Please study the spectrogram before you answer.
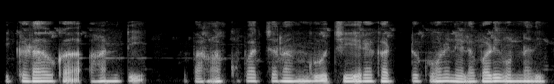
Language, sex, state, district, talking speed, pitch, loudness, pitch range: Telugu, male, Telangana, Mahabubabad, 95 wpm, 145 Hz, -18 LUFS, 140-150 Hz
